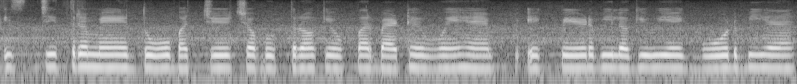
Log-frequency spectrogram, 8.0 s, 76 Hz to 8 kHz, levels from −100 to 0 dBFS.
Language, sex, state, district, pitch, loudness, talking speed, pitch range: Hindi, female, Chhattisgarh, Raipur, 185 Hz, -15 LUFS, 160 wpm, 185-190 Hz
